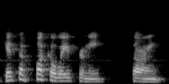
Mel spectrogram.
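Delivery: normal talking voice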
